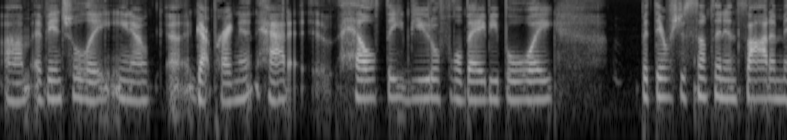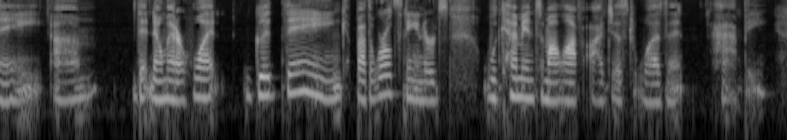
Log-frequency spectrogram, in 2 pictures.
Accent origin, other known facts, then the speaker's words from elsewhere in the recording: the South, United States; I grew up in the South, which many of you now know as you've heard my voice, in a Christian home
